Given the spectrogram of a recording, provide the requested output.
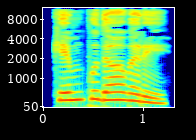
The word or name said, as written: ಕೆಂಪುದಾವರೆ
